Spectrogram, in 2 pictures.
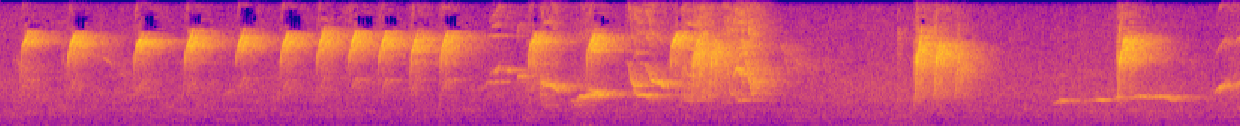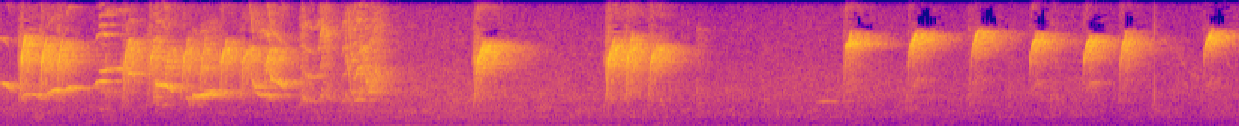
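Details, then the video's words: Siri-siri bird, chatty song recorded to lure and tutor other birds: evenly spaced high chip notes repeated about twice a second, broken by rich bursts of warbling and slurred whistles, then the steady chips resume. "Pancingan Dan Masteran Burung Siri Siri Gacor Dor"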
